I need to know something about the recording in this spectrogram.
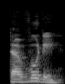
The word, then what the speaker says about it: Davoodi: your last name uh i've got you down as davodi that sounds very similar to david exactly it is avid it is david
